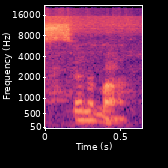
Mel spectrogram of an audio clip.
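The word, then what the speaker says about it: Sinema: in it down right the arizona senator's name is pronounced cinema and it is apt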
